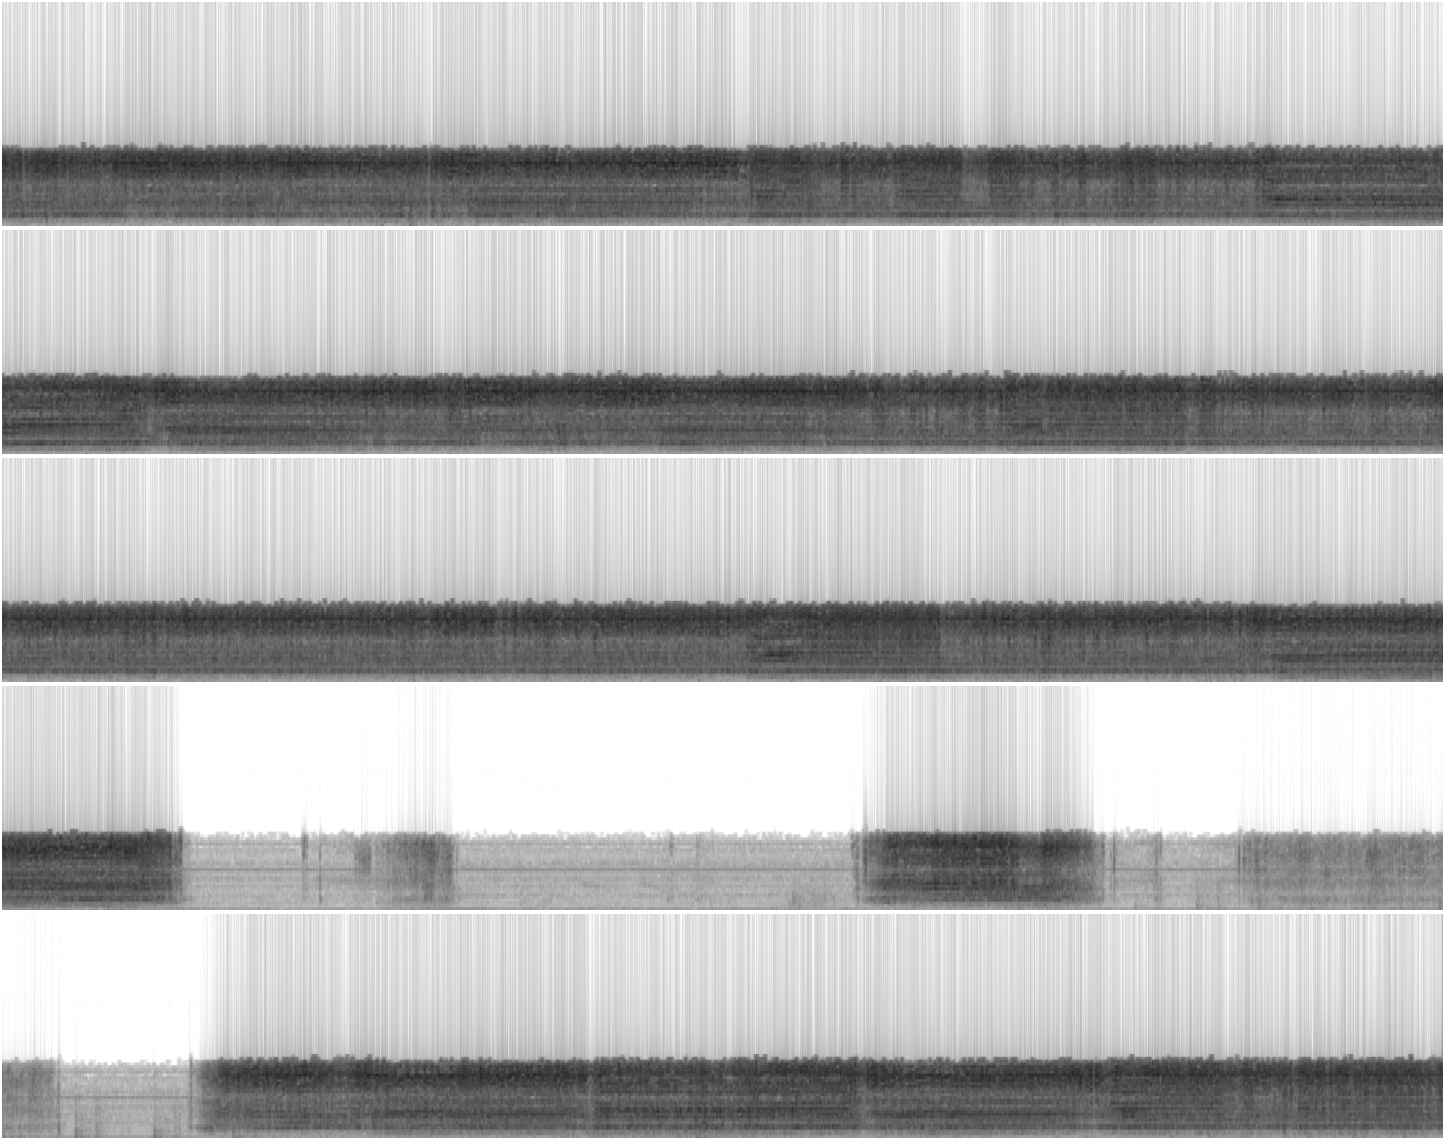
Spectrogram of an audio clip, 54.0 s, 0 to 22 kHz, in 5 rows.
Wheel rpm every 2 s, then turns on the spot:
160, 160, 160, 160, 160, 160, 160, 160, 160, 160, 160, 160, 160, 160, 160, 160, 130, 10, 0, 70, 40, 10, 60, 160, 160, 160, 160.
34-36 40-44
